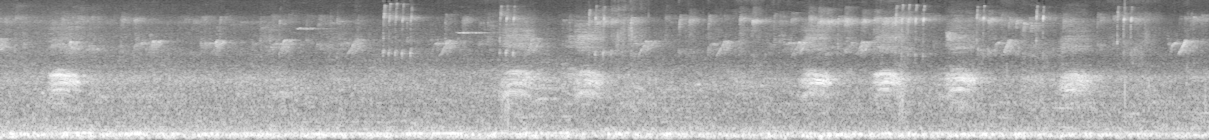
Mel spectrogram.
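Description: Birds giving short, harsh caw-like calls, about seven of them, singly and in quick pairs. Faint high chirps from other birds run underneath, over a steady low hum.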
